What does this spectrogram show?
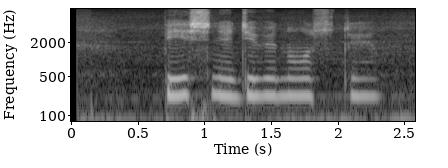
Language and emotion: Russian, sad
